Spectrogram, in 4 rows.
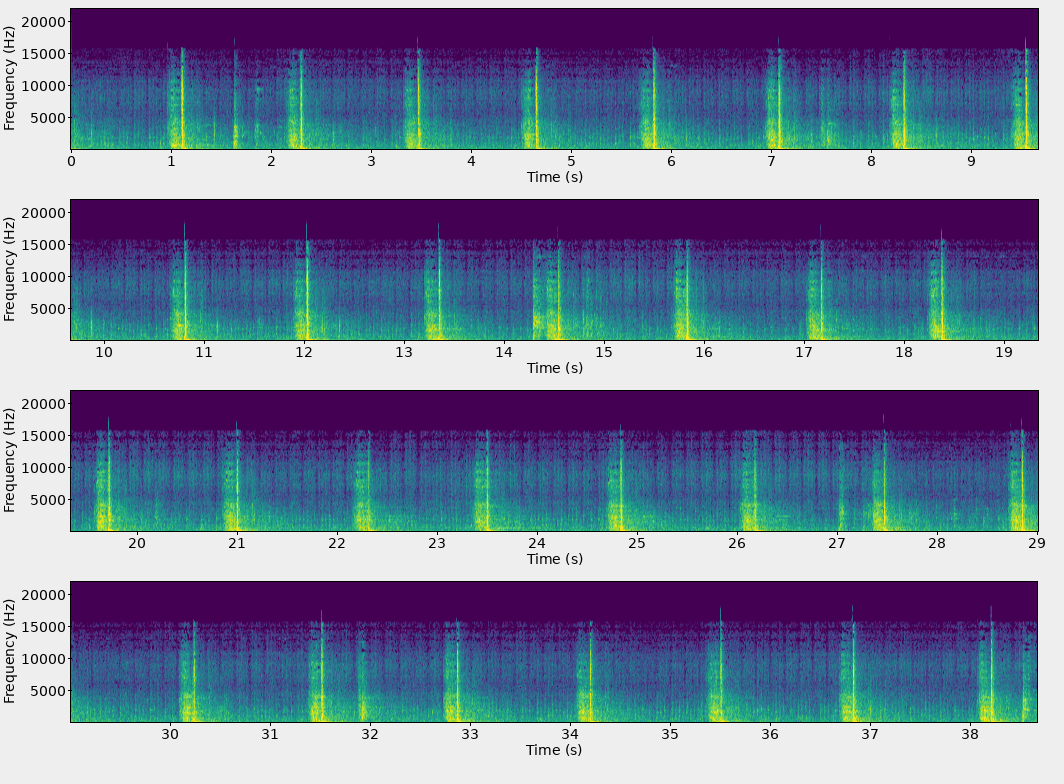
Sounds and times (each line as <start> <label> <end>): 0.0 tractor 38.6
